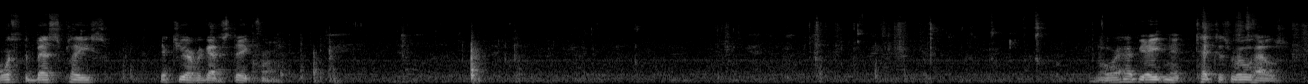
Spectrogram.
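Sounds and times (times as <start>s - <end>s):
man chewing: 3.5s - 11.1s.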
